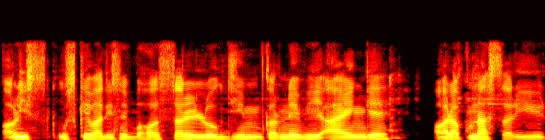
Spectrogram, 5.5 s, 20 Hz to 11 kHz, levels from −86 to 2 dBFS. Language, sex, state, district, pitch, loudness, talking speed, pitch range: Hindi, male, Bihar, Vaishali, 155 Hz, -15 LUFS, 185 wpm, 150-160 Hz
